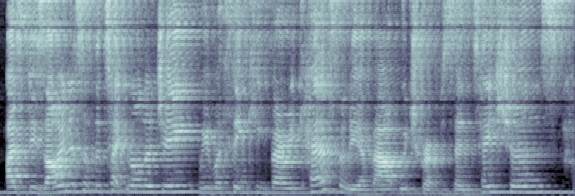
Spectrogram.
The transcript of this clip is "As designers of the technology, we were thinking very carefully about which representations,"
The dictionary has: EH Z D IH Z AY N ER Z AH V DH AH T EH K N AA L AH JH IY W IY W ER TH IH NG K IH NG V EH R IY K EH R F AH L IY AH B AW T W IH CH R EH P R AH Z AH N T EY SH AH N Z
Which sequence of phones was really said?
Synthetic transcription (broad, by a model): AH Z D IH Z AY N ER Z AH V DH AH T EH K N AA L AH JH IY W IY W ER TH IH NG K IH NG V EH R IY K EH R F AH L IY AH B AW T W IH CH R EH P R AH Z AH N T EY SH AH N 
